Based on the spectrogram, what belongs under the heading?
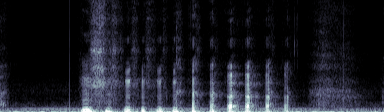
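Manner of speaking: airy amused laugh trailing off; mocking chuckle. Captor calling captive a collector's item, mocking chuckle. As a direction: laugh softly at your own joke.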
